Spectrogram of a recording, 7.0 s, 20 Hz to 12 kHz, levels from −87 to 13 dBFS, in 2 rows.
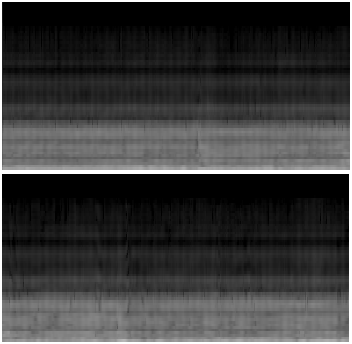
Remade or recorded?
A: remade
